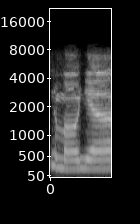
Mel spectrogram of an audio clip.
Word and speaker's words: pneumonia: So well, it is, or like pneumonia or possum.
